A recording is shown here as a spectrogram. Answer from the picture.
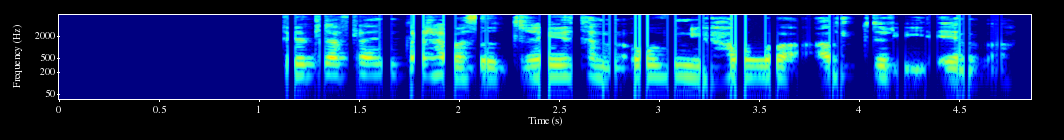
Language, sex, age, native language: Icelandic, female, 18-19, Icelandic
